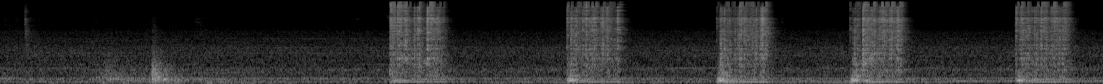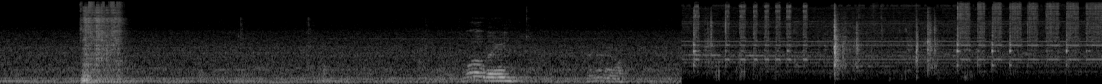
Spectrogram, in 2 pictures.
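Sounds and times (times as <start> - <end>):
wire-feed hum: 0.0 - 6.6
welder crackling bursts: 3.9 - 4.6, 5.7 - 6.3, 7.2 - 7.8, 8.5 - 9.2, 10.2 - 10.8, 11.8 - 12.4.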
